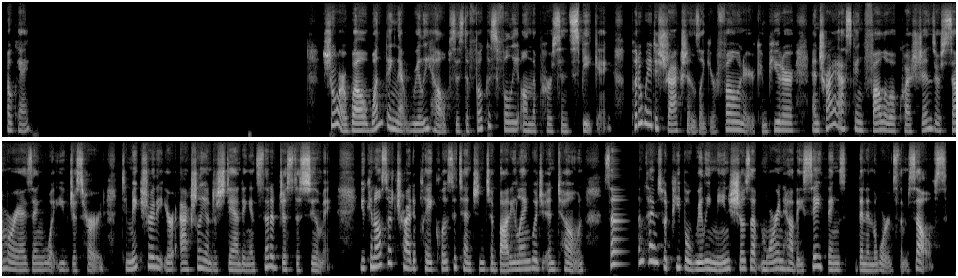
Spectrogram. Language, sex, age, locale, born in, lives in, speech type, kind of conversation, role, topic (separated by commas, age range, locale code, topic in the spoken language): English, female, 50-54, en-US, United States, United States, read, expert-assistant, expert, How can you develop better listening skills?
